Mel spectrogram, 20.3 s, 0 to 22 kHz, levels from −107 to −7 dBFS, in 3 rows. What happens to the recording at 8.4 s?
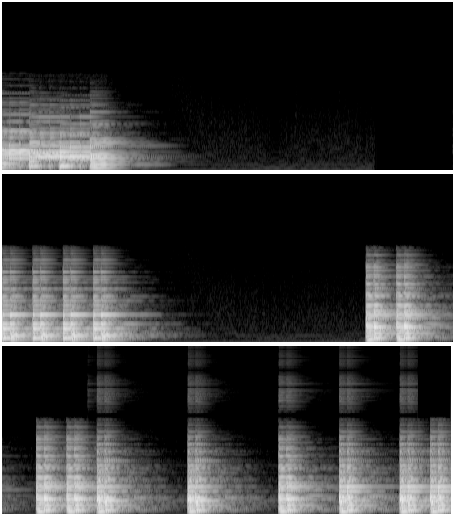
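Nothing goes wrong at 8.4 s; the audio plays through that moment intact, with no dropout, click, glitch or other fault.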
